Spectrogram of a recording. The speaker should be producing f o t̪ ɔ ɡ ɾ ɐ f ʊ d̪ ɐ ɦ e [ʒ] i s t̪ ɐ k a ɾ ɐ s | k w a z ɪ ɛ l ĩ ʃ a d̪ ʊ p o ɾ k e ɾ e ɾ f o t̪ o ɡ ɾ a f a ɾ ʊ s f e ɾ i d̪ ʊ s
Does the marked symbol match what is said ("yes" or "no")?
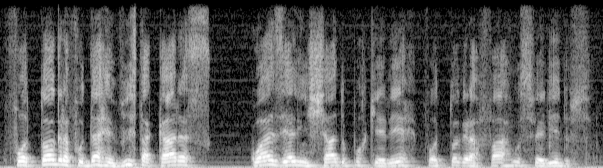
no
